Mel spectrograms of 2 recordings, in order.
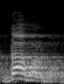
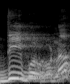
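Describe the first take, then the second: First: দা said as "duh" with an open a vowel; the right way, with da. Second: দি said as "dee" with a long i vowel; the wrong way, with di. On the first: Teacher to students, giving the correct form: দা said "duh". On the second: Teacher to students, showing the rejected form: দি said "dee". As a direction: say দি with an ee sound, the way not to say it here. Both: Shown as a demonstration.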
